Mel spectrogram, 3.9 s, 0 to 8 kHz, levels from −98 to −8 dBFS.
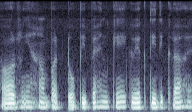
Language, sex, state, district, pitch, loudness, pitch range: Hindi, male, Himachal Pradesh, Shimla, 135 Hz, -17 LUFS, 125-140 Hz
